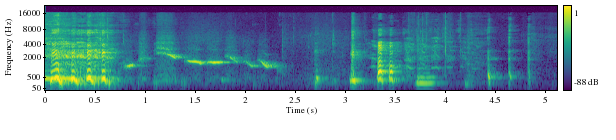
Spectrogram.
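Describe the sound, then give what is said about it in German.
A wobbly, unsteady whistled tune that wavers in pitch and breaks off, preceded by a short burst of voiced laughter-like sound and followed by scattered breathy, clicky vocal noises; a person who cannot whistle, whistling badly while laughing. “War sogar schlecht gepfiffen, weil ich musste ein bisschen lachen.”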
